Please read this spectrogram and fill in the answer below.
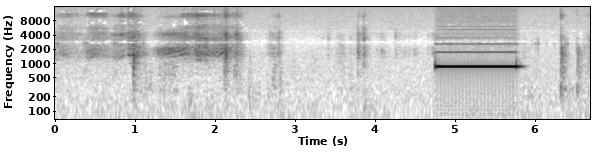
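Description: Lego NXT servo motors whirring as the three-jointed arm replays its recorded rotations, with a click about a second in. The motors stop after about two seconds, and near the end a steady one-second beep sounds from the NXT brick, the loudest sound here.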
